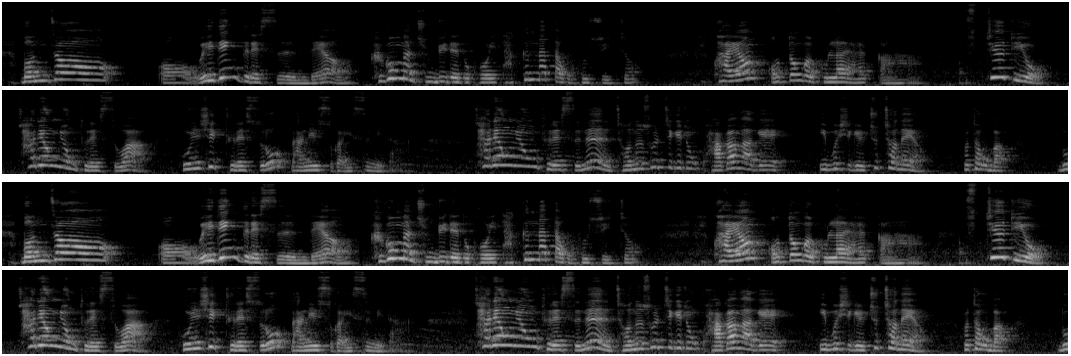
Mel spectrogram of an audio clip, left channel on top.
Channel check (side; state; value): left; quieter; 5.9 dB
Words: 먼저 웨딩 드레스인데요. 그것만 준비돼도 거의 다 끝났다고 볼 수 있죠. 과연 어떤 걸 골라야 할까? 스튜디오 촬영용 드레스와 본식 드레스로 나뉠 수가 있습니다. 촬영용 드레스는 저는 솔직히 좀 과감하게 입으시길 추천해요. 그렇다고 막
